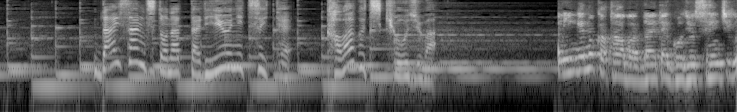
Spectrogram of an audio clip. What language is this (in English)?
Japanese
